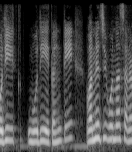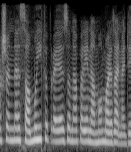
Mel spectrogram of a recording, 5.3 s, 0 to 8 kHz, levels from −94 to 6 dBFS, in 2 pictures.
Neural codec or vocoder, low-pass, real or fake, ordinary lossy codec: codec, 16 kHz, 0.5 kbps, X-Codec, HuBERT features, trained on balanced general audio; 7.2 kHz; fake; none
